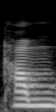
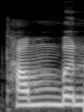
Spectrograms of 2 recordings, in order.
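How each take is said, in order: First: The final b sound is silent. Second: The final b sound is pronounced. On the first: The speaker calls it right. "बोलते हैं" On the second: The speaker calls it wrong. "नहीं बोलते"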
